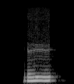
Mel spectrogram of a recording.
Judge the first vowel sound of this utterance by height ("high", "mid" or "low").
high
